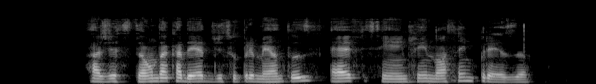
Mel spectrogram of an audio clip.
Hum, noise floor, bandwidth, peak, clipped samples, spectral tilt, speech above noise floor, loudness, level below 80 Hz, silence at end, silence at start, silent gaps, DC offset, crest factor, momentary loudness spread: none; -83 dBFS; 9.8 kHz; -6 dBFS; under 0.1%; -5.5 dB/octave; 59 dB; -25 LUFS; -74 dBFS; 0.65 s; 0.9 s; none; under 0.1%; 20 dB; 9 LU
